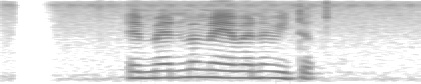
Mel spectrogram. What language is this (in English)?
Sinhala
